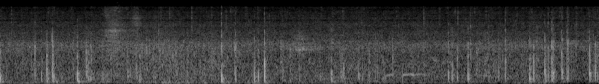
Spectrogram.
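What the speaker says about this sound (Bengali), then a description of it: "হঠাৎ করেই বৃষ্টি শুরু হয়ে গেছে।" Rain falls steadily and suddenly onto surfaces outdoors in a rural setting, a dense even hiss broken by scattered sharp drip and splash ticks throughout.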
